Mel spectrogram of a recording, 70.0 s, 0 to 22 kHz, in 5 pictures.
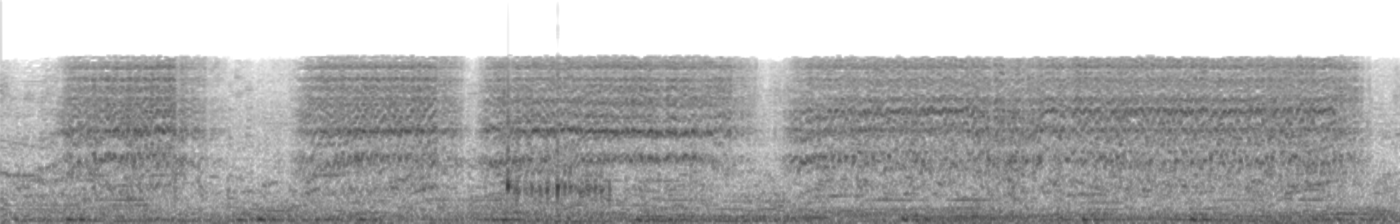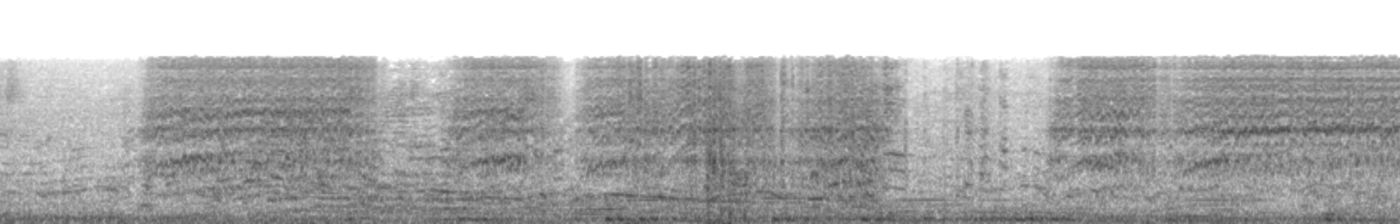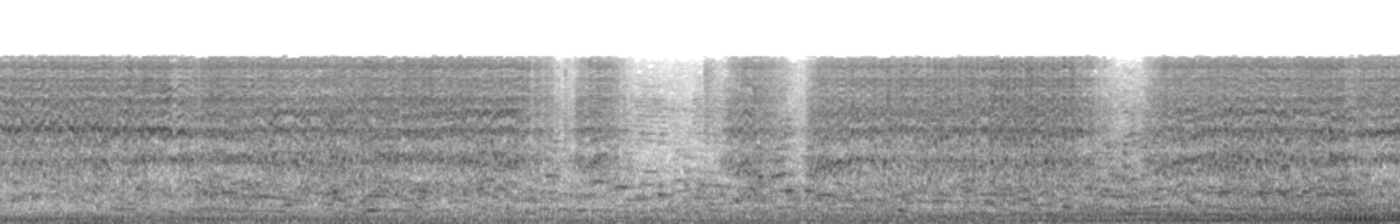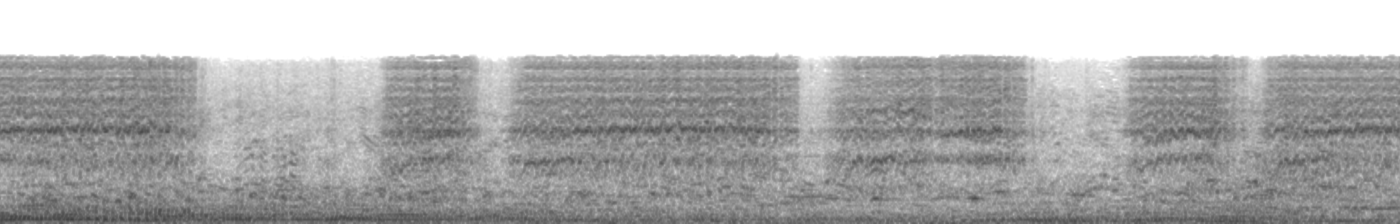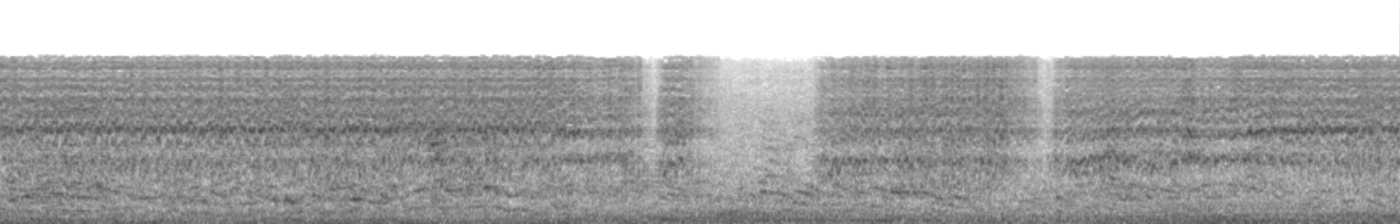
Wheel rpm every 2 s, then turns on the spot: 40, 70, 130, 130, 130, 150, 130, 30, 120, 70, 130, 90, 80, 140, 170, 160, 110, 30, 150, 110, 160, 120, 40, 110, 120, 110, 60, 130, 160, 160, 150, 50, 110, 130, 160.
62-64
